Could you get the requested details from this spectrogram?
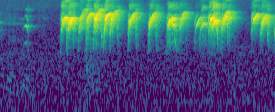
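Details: Morning bird twittering: after a brief quiet start, a lively unbroken series of loud, high, clipped chirps repeated several times a second.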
